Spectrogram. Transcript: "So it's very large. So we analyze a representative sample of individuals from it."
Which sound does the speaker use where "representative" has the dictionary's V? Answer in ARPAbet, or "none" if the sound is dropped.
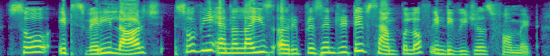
V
